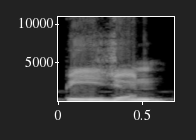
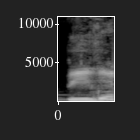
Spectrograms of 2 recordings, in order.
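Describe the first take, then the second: First: The middle consonant is a j sound. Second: The middle consonant is a hard g sound. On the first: The speaker calls it right. "जी का उच्चारण हो जाएगा ज" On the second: The speaker calls it wrong. "इसे पीगन नहीं पढ़ना है"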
